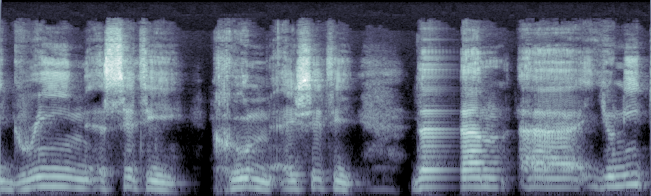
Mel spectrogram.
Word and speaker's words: Gruen: was another excellent one as a dutchman i of course like to pronounce the word roon as as we do it in dutch and i know that hardly anybody outside of the borders of our country is able to do so but that means green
